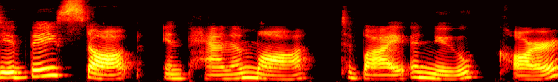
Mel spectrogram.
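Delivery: slow, careful enunciation, each word spelled out clearly. In a pronunciation drill, the speaker models a sentence for the learner, slow and careful. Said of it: "I will say it slowly and focus on the sound".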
